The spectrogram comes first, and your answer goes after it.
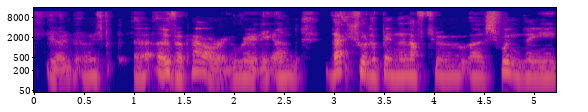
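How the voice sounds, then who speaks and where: A man with an English accent, a dark, mellow tone and a somewhat breathy voice. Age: 80s+. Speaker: author. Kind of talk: interview. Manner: halting.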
